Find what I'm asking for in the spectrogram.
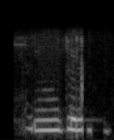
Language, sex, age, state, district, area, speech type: Manipuri, female, 60+, Manipur, Kangpokpi, urban, conversation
